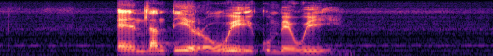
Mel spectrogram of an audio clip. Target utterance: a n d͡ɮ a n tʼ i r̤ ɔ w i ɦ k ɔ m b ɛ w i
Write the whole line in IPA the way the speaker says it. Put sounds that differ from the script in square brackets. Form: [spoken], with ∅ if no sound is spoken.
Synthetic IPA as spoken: [ɛ] n d͡ɮ a n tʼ i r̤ ɔ w i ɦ k [u] m b ɛ w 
